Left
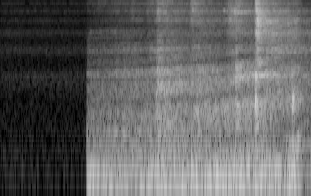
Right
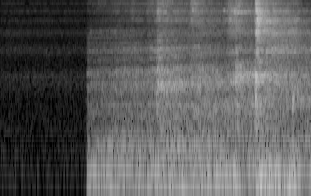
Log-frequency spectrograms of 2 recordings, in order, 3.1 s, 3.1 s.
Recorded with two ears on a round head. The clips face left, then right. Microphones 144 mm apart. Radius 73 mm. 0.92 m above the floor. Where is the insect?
No insect in this recording.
